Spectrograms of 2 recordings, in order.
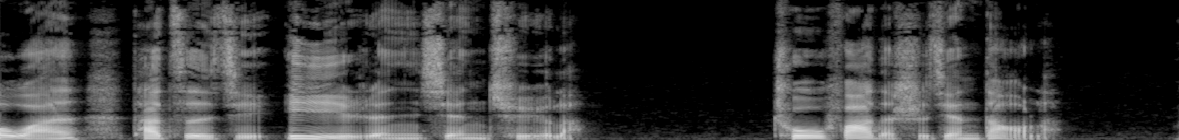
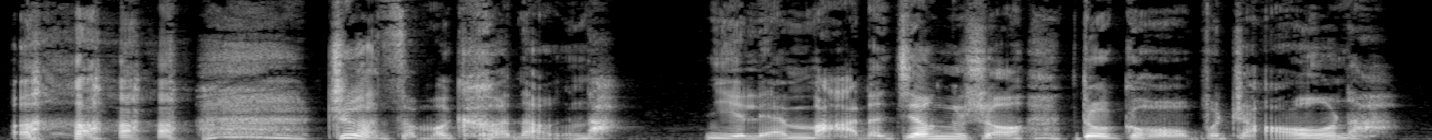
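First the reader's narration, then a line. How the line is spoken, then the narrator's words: Laughing loudly. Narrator (Chinese): 樵夫大笑起来，说道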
